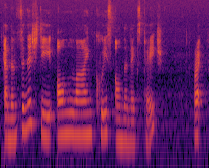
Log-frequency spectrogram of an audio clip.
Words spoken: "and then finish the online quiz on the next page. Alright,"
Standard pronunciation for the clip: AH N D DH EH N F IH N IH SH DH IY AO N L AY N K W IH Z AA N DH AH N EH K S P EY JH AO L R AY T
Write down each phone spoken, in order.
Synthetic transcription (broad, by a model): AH N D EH N F IH N IH SH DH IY AO N L AY N K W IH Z AA N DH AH N EH K S P EY JH R AY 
